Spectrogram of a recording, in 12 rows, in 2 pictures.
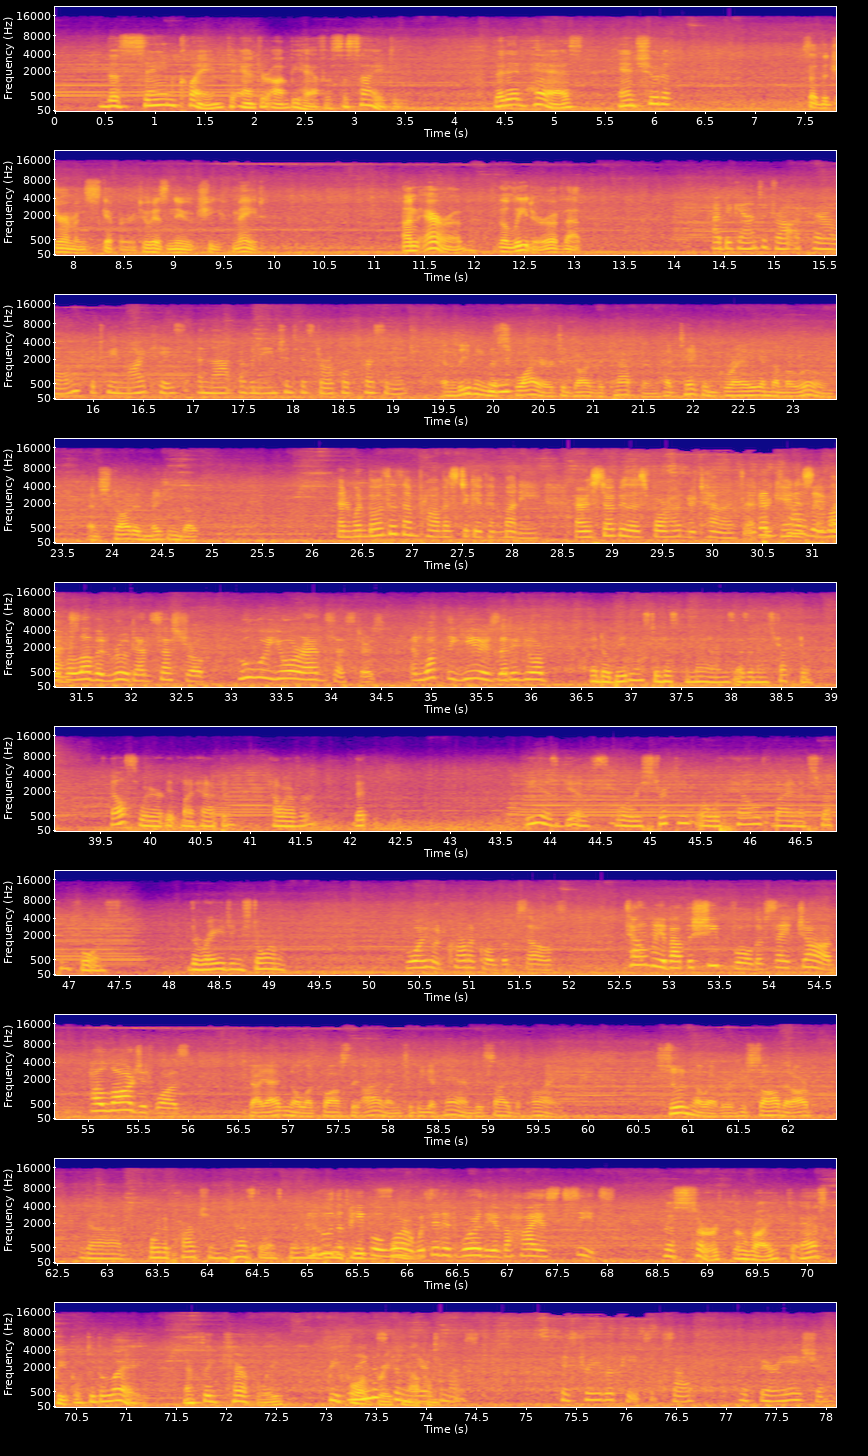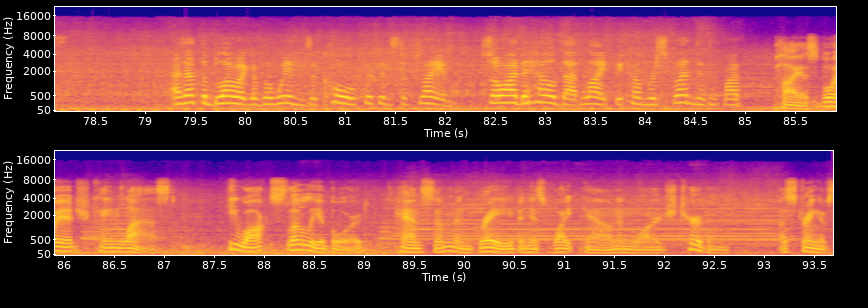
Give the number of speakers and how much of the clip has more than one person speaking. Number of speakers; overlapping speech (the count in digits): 7, about 4%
